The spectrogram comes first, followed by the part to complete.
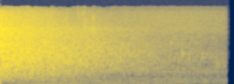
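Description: Editing transition sound effect: a loud whoosh of hiss-like noise that fades steadily away.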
